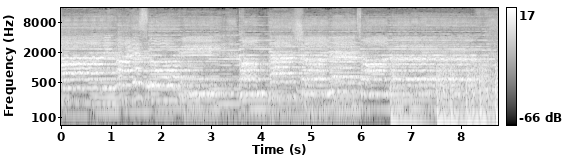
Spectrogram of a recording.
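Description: Slow sacred choral singing with long held notes; a deep bass note comes in about two-thirds of the way through.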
